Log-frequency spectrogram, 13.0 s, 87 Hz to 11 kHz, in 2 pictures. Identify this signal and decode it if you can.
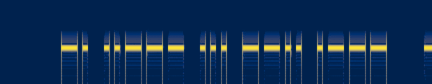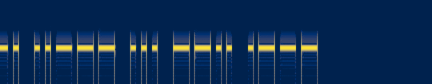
Morse code, heard as a keyed tone, about 15 wpm, 700 Hz. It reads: N2SZJ N2SZJ
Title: USA Call Signs Repeated 2x 15wpm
